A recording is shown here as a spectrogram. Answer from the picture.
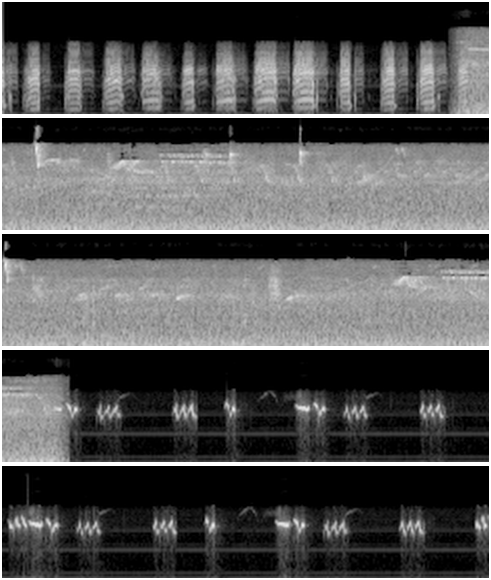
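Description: Birds calling in three stretches: first a rapid run of short pitched calls, about four a second, that stops about four seconds in; then birds chirping over a steady outdoor hiss; then, from about fifteen seconds in, short high chirps about twice a second against near silence.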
